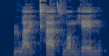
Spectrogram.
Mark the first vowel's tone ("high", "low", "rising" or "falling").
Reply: low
